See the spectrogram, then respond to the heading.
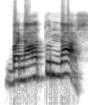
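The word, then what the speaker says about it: بنات النعش: इसका तलफ़ुज़ है बनातुन्नाश, बनातुन्नाश। ते मिलेगा नून के साथ, क्योंकि नून है हरफे शमसी। अगर अलिफ लाम के बाद हरफे शमसी है तो फिर लाम की आवाज खामोश रहेगी।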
